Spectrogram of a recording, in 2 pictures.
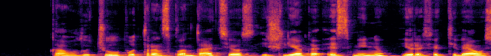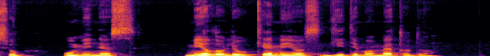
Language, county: Lithuanian, Vilnius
